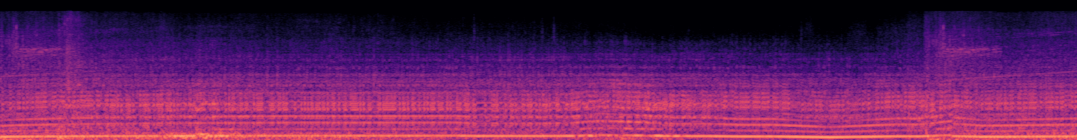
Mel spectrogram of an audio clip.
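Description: A buggy's engine drones steadily at high revs, its pitch dipping and rising.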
